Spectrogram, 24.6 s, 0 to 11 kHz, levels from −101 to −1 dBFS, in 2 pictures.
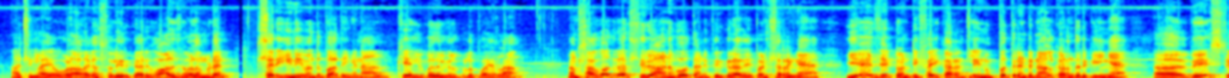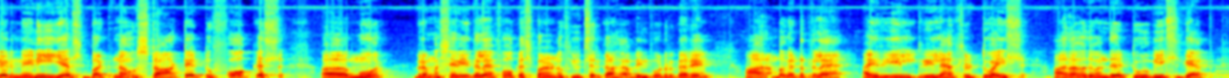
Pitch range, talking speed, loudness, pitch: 190-240 Hz, 130 wpm, -12 LUFS, 210 Hz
